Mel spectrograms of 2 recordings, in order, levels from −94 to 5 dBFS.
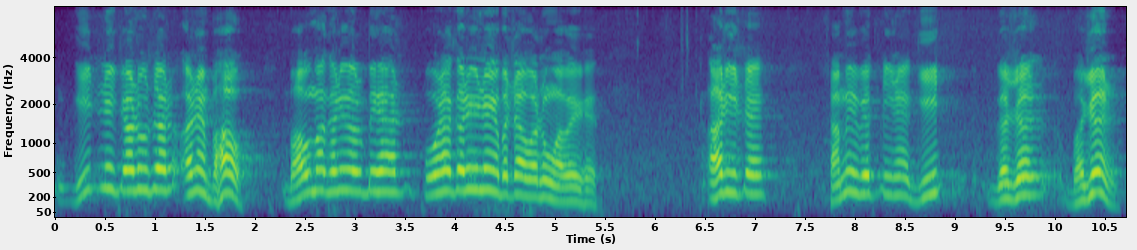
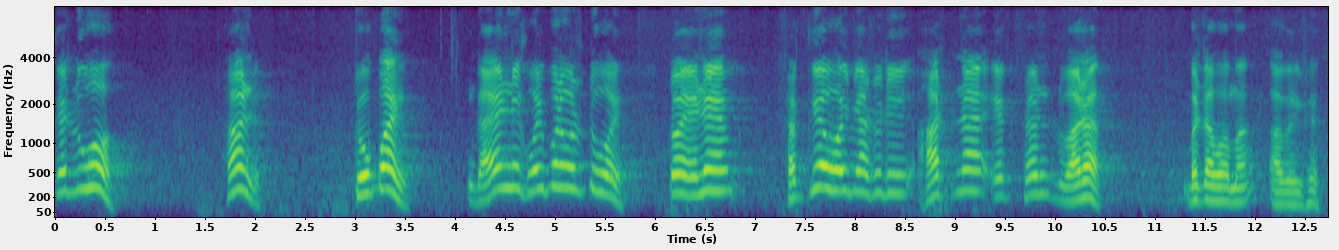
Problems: constant background noise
